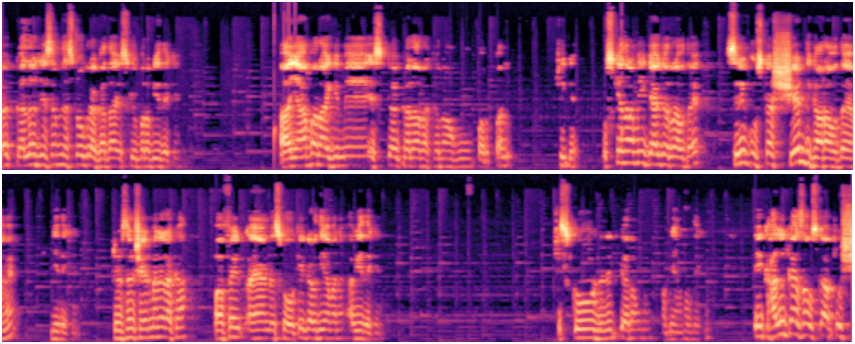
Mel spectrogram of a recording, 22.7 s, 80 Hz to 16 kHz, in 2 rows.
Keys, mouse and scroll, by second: 2.8 double click, 12.5 double click, 17.6 alt+scroll down 1, 18.1 alt+scroll up 1, 20.3 Delete, 21.5 alt+scroll down 1, 21.7 alt+scroll up 1.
